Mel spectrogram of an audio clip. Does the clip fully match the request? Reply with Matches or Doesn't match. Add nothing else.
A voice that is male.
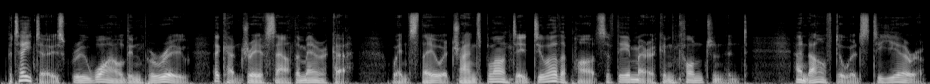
Matches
